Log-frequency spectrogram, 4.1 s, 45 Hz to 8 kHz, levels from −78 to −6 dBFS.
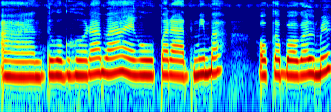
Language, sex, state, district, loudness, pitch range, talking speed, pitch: Bhojpuri, female, Uttar Pradesh, Ghazipur, -15 LUFS, 245-265 Hz, 175 wpm, 250 Hz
